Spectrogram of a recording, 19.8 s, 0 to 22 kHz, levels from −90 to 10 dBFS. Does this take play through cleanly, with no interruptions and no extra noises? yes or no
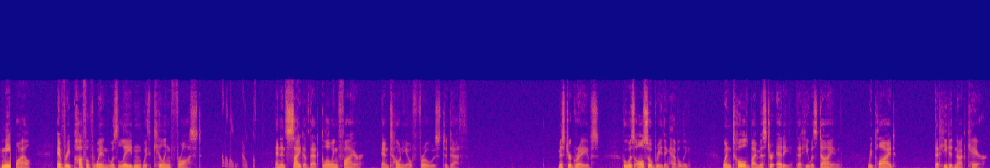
no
